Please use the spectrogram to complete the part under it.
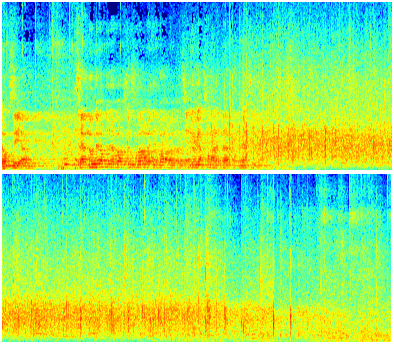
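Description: A ping-pong ball clicks back and forth on a table and paddles in a large echoing hall.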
